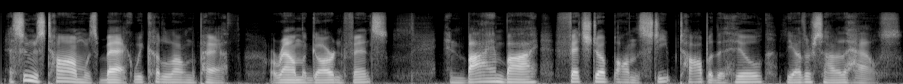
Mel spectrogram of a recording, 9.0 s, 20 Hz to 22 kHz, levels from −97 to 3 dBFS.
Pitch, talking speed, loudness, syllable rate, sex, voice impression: 125 Hz, 225 wpm, -22 LUFS, 5.3 syllables/s, male, masculine, slightly young, slightly adult-like, slightly thick, slightly tensed, slightly powerful, bright, slightly soft, clear, fluent, slightly raspy, cool, slightly intellectual, very refreshing, very sincere, slightly calm, very friendly, slightly reassuring, slightly unique, wild, slightly sweet, very lively, kind, slightly intense, light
